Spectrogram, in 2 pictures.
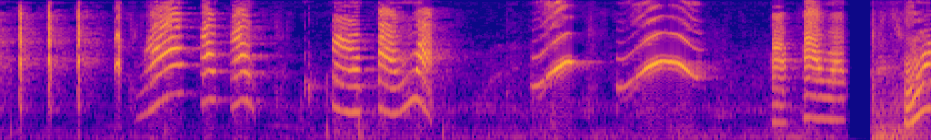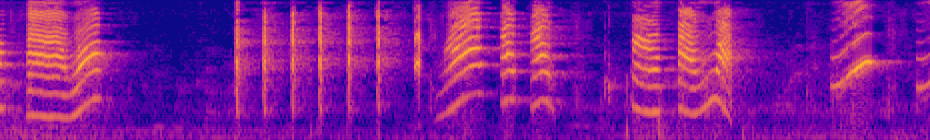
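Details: Continuous chatter from a talking parrot: quick strings of shrill, speech-like syllables and arched, whistled-sounding words, one lower drawn-out swoop near the middle, with only short breaks between phrases.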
